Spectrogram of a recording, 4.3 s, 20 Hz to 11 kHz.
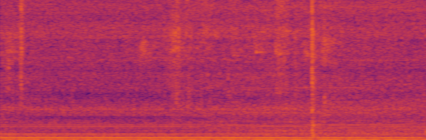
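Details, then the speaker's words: Recently installed Trane AC outdoor unit on R410a, warranty call: runs inside and out but no warm air from condenser top; capacitor ruled out. Steady low compressor hum and fan drone, no rattle; suspected low refrigerant charge from a leak. "And I thought it was going to be a capacitor situation. Doesn't look like that's it. Looks like we've got a charge issue here."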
